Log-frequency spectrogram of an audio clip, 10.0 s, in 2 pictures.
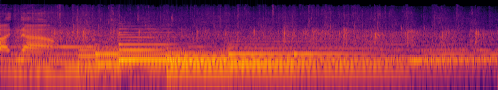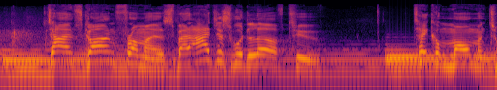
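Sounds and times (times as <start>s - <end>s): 
speech: 0.0s - 1.9s, 5.4s - 9.9s
audience clapping: 0.0s - 6.4s.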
